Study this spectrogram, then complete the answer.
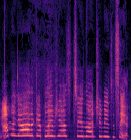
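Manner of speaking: high, gushing fan voice; excited genre fans. Acted. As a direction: mimic fans squealing in disbelief. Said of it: "fans of the genre are probably also going".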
